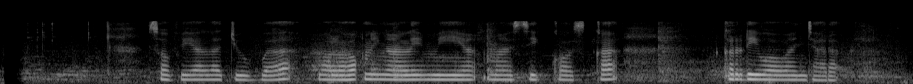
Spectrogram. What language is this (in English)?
Sundanese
